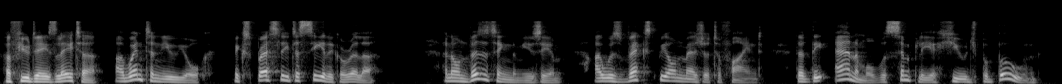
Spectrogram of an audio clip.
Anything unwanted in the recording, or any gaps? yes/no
no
